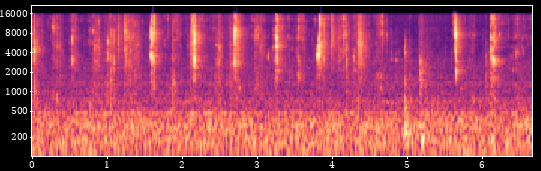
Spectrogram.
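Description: A person chewing a mouthful of fried snapper: wet mouth sounds with irregular sharp clicks, a few a second.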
